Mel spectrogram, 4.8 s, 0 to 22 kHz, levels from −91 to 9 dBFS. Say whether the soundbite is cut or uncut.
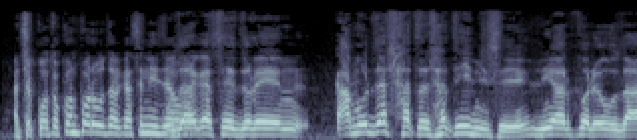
uncut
